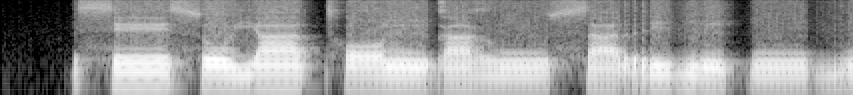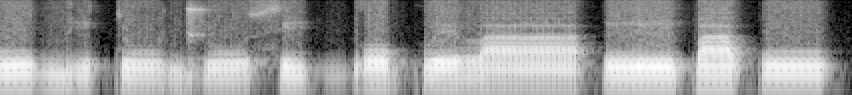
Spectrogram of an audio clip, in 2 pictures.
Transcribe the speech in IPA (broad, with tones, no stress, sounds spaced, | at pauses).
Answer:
s eː˦ s o˨ j a˦˨ tʰ ɔ˨ ɾ ũ˨ ɡ a˨ ɣ uː˨ s a˨ r i˦ b ĩ˨ p uː˨ b uː˦ b i˨˦ t uː˨ d͡ʒ uː˨ s i˦ ɡ͡b o˦˨ kʷ e˦ β aː˦ | n ĩ˨ p a˦ p u˦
